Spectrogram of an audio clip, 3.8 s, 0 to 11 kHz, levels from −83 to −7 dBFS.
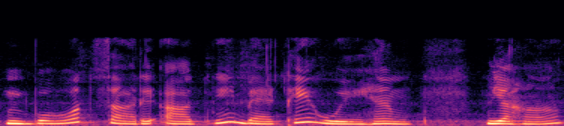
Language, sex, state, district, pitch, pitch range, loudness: Hindi, female, Haryana, Charkhi Dadri, 230 Hz, 215-260 Hz, -16 LUFS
